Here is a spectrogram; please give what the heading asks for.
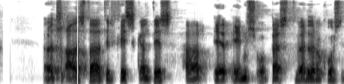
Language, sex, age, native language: Icelandic, male, 30-39, Icelandic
